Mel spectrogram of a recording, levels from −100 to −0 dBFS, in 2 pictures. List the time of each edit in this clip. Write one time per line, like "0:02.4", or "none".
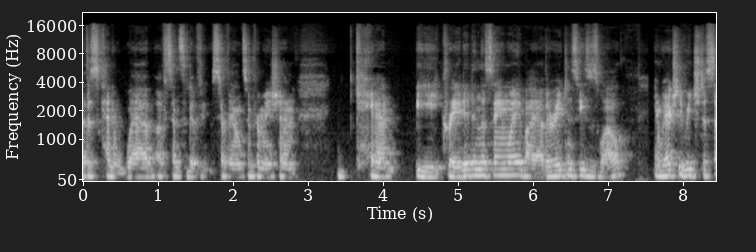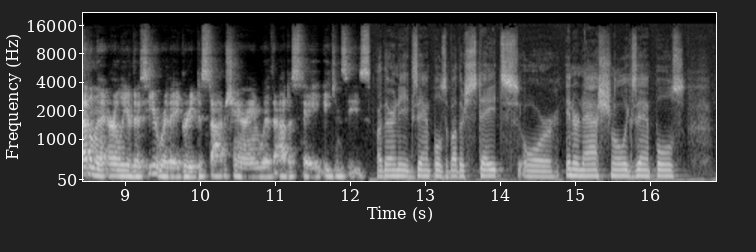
0:07.5
0:12.3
